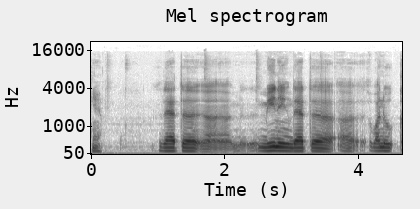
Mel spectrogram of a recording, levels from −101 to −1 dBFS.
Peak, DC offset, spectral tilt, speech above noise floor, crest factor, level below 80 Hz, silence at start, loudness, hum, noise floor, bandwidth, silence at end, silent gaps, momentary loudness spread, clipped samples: -8 dBFS; 0.2%; -7 dB/octave; 34 dB; 18 dB; -64 dBFS; 0 s; -25 LUFS; none; -59 dBFS; 14.5 kHz; 0.15 s; none; 16 LU; under 0.1%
